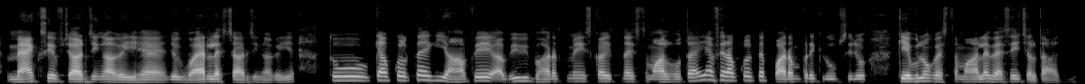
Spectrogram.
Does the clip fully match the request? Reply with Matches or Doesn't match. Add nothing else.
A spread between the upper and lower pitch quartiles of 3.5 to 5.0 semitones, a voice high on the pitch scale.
Doesn't match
